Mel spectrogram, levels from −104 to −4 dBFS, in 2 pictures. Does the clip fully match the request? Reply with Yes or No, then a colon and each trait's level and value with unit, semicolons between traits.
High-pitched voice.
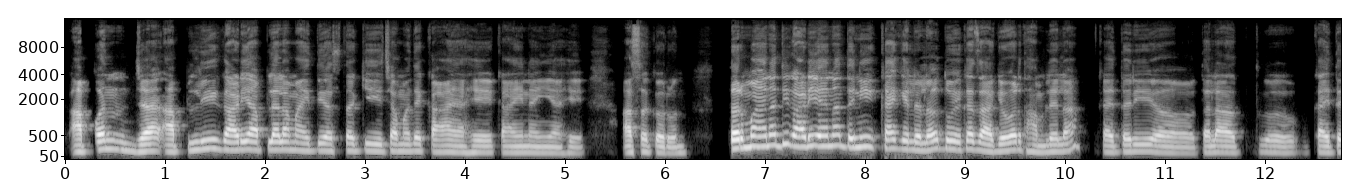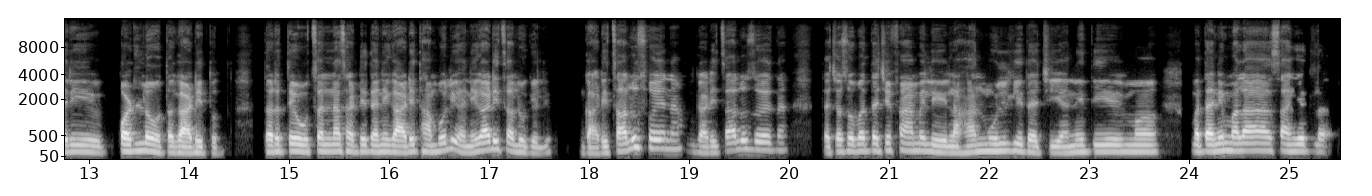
No: medium, 140 Hz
